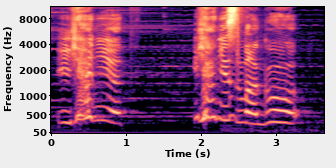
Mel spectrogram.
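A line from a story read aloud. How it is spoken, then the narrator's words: Sobbing. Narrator (Russian): Всхлипнул Фель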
